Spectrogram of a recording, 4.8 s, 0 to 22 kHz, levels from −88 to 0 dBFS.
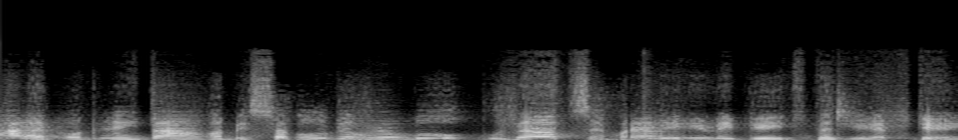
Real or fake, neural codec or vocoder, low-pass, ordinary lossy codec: fake; codec, 44.1 kHz, 0.9 kbps, DAC; 14.4 kHz; MP3, 96 kbps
